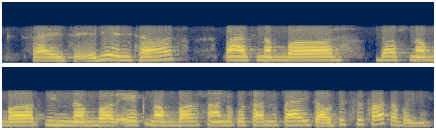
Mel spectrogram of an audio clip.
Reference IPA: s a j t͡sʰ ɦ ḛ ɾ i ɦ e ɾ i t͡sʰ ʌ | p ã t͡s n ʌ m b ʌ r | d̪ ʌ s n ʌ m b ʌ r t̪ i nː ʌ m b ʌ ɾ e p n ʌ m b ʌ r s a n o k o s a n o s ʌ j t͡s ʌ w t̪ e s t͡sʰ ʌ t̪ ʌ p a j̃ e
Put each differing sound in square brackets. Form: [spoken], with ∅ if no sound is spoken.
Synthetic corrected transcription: s a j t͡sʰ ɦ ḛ ɾ i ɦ e ɾ i t͡sʰ ʌ | p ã t͡s n ʌ m b ʌ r | d̪ ʌ s n ʌ m b ʌ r t̪ i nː ʌ m b ʌ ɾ e [k] n ʌ m b ʌ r s a n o k o s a n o s [a] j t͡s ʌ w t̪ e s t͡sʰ ʌ t̪ ʌ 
